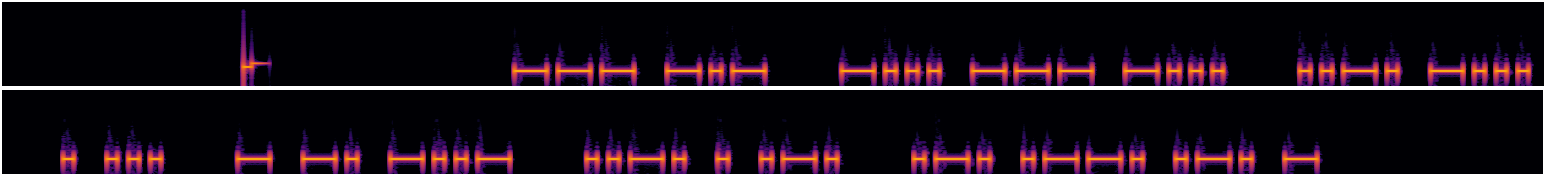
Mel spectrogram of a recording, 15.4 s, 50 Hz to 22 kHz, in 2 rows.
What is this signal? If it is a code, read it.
Morse code, heard as a keyed tone, about 22 wpm, 700 Hz. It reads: OK BOB FB ES TNX FER RPRT
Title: Practice QSO - Exchange 2 - Info - 22wpm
